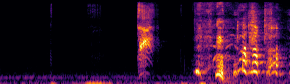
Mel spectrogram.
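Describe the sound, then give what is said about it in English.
A cat being squeezed in a hug lets out a short, squeezed-sounding squeak followed by a longer, strained meowing yowl, fairly loud, with faint rustling and breathy noises around it. “Wait, this is what happens when you squeeze him.”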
